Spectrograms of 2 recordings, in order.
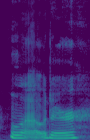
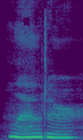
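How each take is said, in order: First: Said in the usual way. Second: Higher and louder insistent push; louder demand. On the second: Acted. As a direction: raise it into a demanding cry. Urging partner to be louder.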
